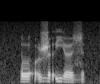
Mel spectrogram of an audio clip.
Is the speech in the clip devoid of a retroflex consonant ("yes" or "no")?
no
